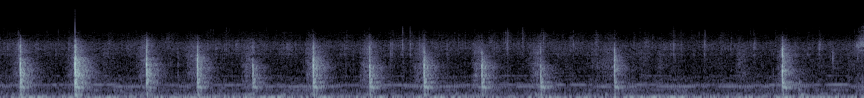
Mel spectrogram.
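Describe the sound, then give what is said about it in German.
A large knife cuts zucchini, halved lengthwise twice into four pieces, into small slices on a cutting board: about a dozen crisp, evenly spaced strokes with a faint steady hiss and hum underneath and no talking. “mache das wieder so, dass ich ihn längs durch halbiere und dann noch einmal nochmal längs durch halbiere, dass ich wieder vier Stücke habe und schneide dann wieder in kleine Scheiben. mit einem großen Messer.”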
